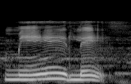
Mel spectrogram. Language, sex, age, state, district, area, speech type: Kannada, female, 30-45, Karnataka, Tumkur, rural, read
